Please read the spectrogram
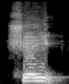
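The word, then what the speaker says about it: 谁: ये interrogative pronoun लिखा हुआ है, इसका फिनियन देखें, शेई। शेई का मतलब हु और शुई, शुई का मतलब भी हु। दो अलहदा अलहदा प्रोनाउंसिएशन है, लेकिन इसका कैरेक्टर जो है वो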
